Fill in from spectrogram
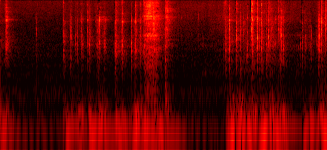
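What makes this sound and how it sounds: Fingertips type on a full-size black plastic RGB backlit gaming keyboard with a hollow housing, resting on a marble surface. Bursts of quick, hollow, low-pitched clacks come in clusters with brief quieter pauses between them, and a soft swish sounds near the middle.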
